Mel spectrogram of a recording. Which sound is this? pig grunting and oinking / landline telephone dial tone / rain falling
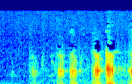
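pig grunting and oinking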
